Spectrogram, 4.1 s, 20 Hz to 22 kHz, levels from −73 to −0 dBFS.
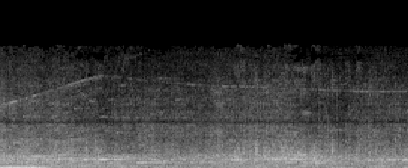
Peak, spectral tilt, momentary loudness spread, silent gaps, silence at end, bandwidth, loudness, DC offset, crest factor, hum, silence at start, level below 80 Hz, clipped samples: -6 dBFS; -4.5 dB/octave; 6 LU; none; 0 s; 16.5 kHz; -20 LUFS; under 0.1%; 14 dB; none; 0 s; -38 dBFS; under 0.1%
